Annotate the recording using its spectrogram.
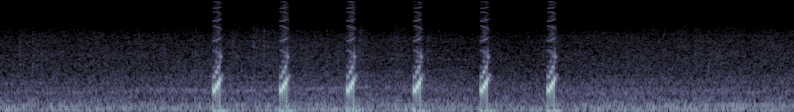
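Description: Quick light footsteps tap on a hard floor.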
